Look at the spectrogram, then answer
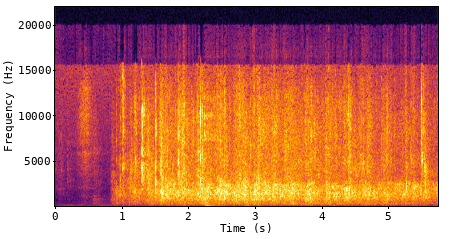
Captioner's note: applause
